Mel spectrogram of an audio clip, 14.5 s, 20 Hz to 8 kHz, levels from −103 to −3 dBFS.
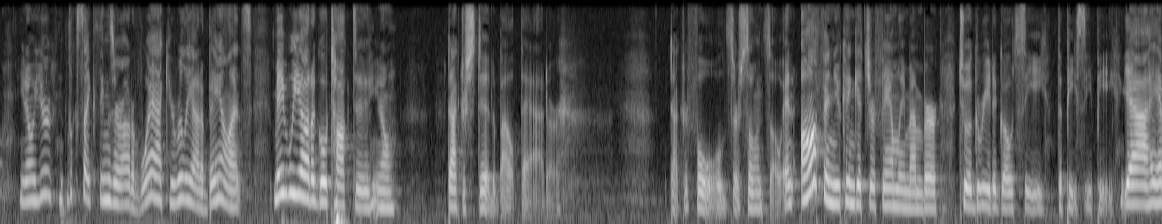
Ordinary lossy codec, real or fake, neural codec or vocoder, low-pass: MP3, 64 kbps; fake; vocoder, 44.1 kHz, 128 mel bands every 256 samples, BigVGAN v2; 7.2 kHz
